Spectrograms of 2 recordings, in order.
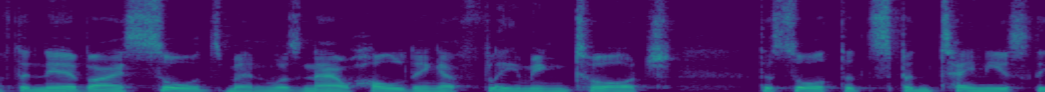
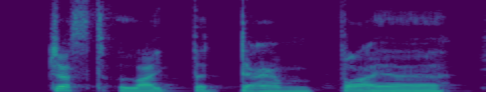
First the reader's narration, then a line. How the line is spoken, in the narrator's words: he growled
